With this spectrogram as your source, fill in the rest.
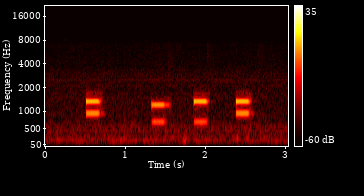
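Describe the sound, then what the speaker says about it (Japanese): Four separate touch-tone dialing beeps on a telephone, each short, clean and evenly spaced at a steady moderate volume over quiet room noise. "一応電話してみましょう。"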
